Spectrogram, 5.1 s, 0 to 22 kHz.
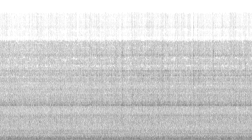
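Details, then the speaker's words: Restored 1925 Oliver bandsaw at first start, doors open: smooth even hum, steady high whir and airy rush from the spoked wheels, no knocking or wobble; running smoothly with very little vibration. "Man, I wish you guys could be here to feel the wind coming off those spokes. running so smoothly."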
